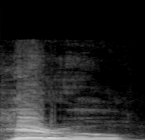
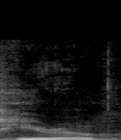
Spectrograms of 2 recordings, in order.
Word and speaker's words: Herro: well it's a postive it's pronounced herro but even Tyler himself just he just says hero Tyler hero definitely sounds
